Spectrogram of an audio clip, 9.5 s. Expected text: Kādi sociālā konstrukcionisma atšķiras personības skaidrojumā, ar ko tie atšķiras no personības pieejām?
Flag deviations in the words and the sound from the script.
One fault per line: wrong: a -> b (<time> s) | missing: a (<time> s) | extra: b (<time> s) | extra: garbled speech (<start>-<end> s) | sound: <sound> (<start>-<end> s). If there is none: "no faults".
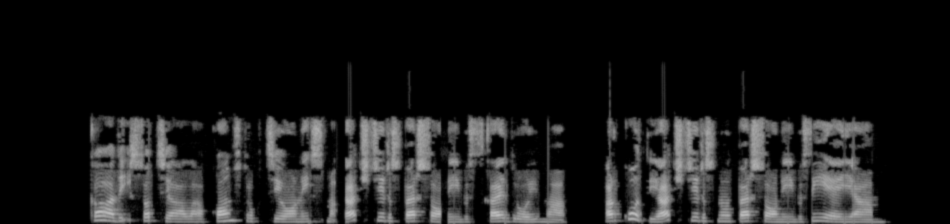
sound: dropout (4.4-4.5 s)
